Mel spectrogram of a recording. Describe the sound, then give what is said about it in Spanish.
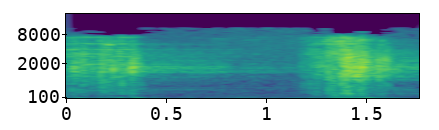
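A shower of gold coins pours down over Numerovis, covering him, in two dense, jangling bursts, a bright metallic clatter of many pieces at once, separated by a brief quieter lull. No voices. “Un chorro de monedas de oro cae sobre Numerovis, tapándole.”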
